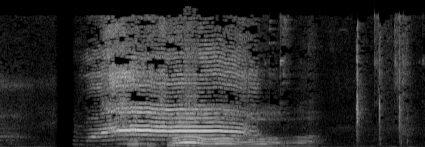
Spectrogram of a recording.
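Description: A baby cries loudly up close.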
